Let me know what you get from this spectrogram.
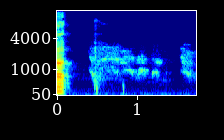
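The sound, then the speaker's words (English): A short sharp burst, then wavering high-pitched yelps and whines from stray dogs outside a house that rise and fall for over a second, with a brief pause before another cry; the dogs, which live on a corner, are fighting something in front of the house. “Shit, we got some dogs going fucking crazy outside our house.”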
